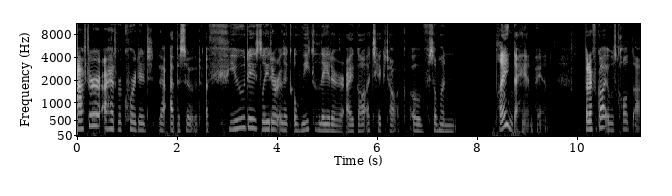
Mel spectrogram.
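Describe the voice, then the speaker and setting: A soft-spoken woman's voice at medium pitch, with lively intonation and a moderate pace. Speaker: reaction video creator. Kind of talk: casual reaction commentary.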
